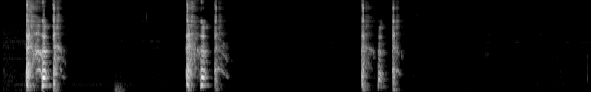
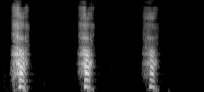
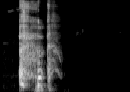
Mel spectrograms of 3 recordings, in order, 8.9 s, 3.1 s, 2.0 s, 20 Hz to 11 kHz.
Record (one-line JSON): {"three_cough_length": "8.9 s", "three_cough_amplitude": 32768, "three_cough_signal_mean_std_ratio": 0.2, "exhalation_length": "3.1 s", "exhalation_amplitude": 32587, "exhalation_signal_mean_std_ratio": 0.28, "cough_length": "2.0 s", "cough_amplitude": 31605, "cough_signal_mean_std_ratio": 0.33, "survey_phase": "beta (2021-08-13 to 2022-03-07)", "age": "45-64", "gender": "Female", "wearing_mask": "No", "symptom_none": true, "smoker_status": "Ex-smoker", "respiratory_condition_asthma": true, "respiratory_condition_other": false, "recruitment_source": "REACT", "submission_delay": "2 days", "covid_test_result": "Negative", "covid_test_method": "RT-qPCR", "influenza_a_test_result": "Negative", "influenza_b_test_result": "Negative"}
